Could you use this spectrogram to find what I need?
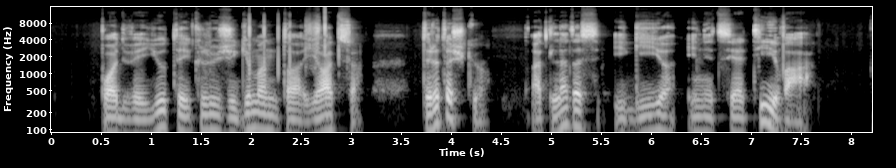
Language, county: Lithuanian, Alytus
